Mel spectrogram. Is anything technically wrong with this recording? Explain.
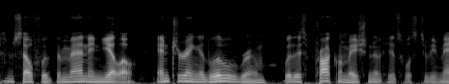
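No, nothing technically wrong can be heard in this speech recording. There are no audible faults at any point in the clip.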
